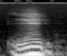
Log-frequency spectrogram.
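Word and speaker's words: 一: Well, talking about the pronunciation of yi, normally it's pronounced yi, but be careful.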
